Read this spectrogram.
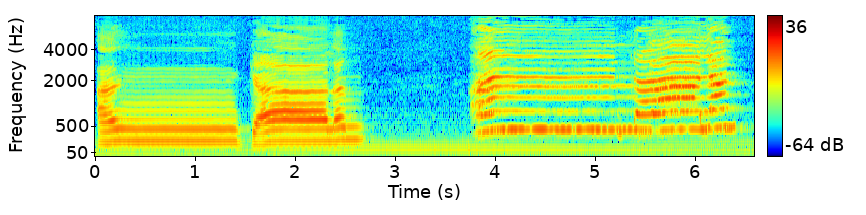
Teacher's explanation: انکالن۔ کاف، یہاں نون کا جو آپ اخفاء کریں گے تو تھوڑا سا غننے کی طرف زیادہ مائل ہوگی آواز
